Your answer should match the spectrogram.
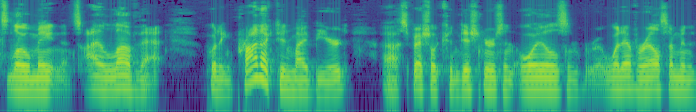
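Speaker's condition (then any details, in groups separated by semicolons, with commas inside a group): Cleft lip and palate; nose still slightly crooked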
